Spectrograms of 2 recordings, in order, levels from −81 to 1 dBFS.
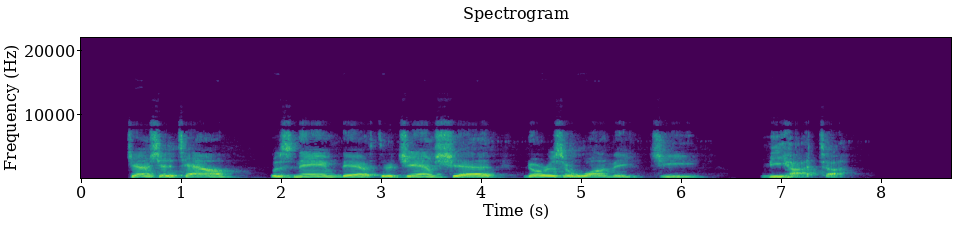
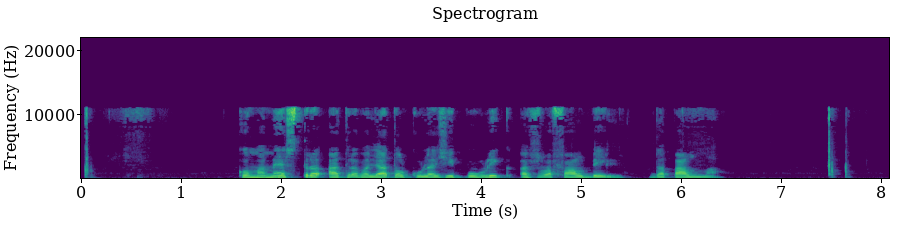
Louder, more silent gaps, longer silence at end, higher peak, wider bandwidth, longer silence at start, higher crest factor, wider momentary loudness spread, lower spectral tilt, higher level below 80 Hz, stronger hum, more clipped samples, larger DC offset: first, -19 LUFS vs -24 LUFS; first, 6.72-6.76 s vs none; first, 1.05 s vs 0.55 s; about the same, -4 dBFS vs -4 dBFS; second, 9.4 kHz vs 12 kHz; first, 0.45 s vs 0.05 s; second, 16 dB vs 22 dB; second, 11 LU vs 14 LU; about the same, -3.5 dB/octave vs -4.5 dB/octave; about the same, -68 dBFS vs -68 dBFS; neither; neither; neither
